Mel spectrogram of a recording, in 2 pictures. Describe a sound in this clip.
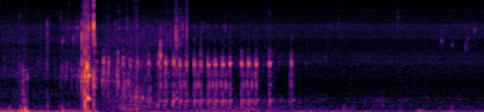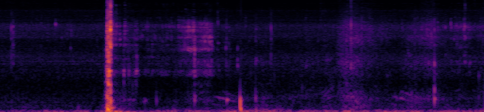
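Muffled gurgles and knocks sound underwater.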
